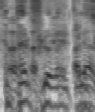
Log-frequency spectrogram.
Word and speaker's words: perfluoroalquilados: Percloroalquilados. – Es que no vale decirlo despacio. – PFAS. Es que lo he dicho mal, además, porque es perfluoro. Perfluoroalquilados.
